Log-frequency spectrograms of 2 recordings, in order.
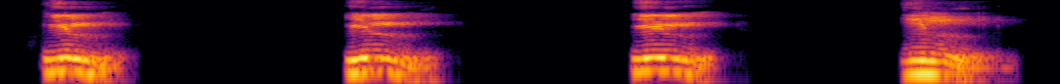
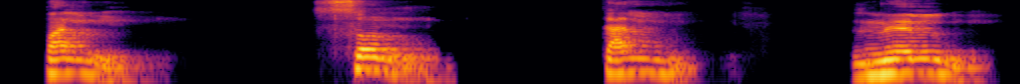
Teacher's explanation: ill is produced by bringing a tight contact between the tip of the tongue and the upper teeth ridge and sounding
